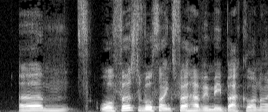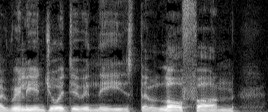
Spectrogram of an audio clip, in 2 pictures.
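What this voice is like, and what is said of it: Speaks with a noticeable accent. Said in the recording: “your lovely accent”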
